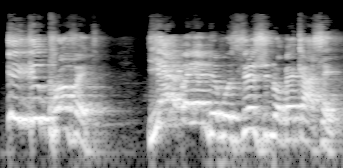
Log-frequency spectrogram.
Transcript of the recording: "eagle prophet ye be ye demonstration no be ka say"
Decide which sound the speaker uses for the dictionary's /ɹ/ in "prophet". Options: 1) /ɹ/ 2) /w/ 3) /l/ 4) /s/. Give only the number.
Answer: 1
